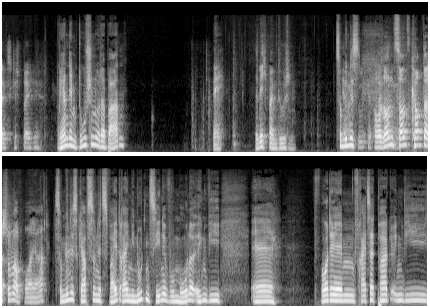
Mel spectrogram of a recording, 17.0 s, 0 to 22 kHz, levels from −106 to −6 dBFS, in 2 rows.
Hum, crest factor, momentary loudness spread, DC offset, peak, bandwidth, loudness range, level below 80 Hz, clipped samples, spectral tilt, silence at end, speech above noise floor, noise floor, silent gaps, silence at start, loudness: none; 16 dB; 14 LU; under 0.1%; -2 dBFS; 15.5 kHz; 11 LU; -42 dBFS; under 0.1%; -6 dB/octave; 0 s; 65 dB; -82 dBFS; none; 0 s; -18 LUFS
